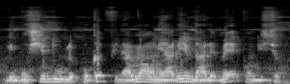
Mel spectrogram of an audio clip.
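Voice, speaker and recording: A man interviewing a guest, quickly chiming in to finish the guest's sentences. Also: on the low side, a crowd in the background.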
